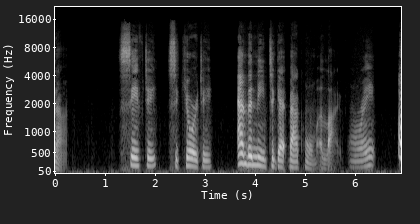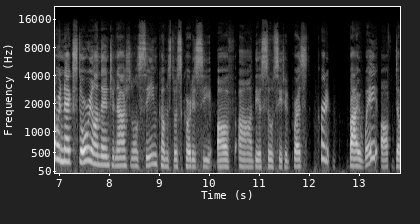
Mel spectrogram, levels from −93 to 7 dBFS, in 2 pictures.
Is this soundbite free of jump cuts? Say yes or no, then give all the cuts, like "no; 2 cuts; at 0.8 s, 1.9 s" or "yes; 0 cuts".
no; 3 cuts; at 2.1 s, 5.8 s, 6.7 s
